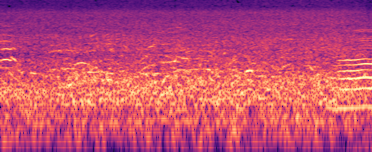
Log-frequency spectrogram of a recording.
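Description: Rushing water at the Chingra Pagar waterfall, a loud steady broadband roar that fills the whole clip with faint voices mixed in underneath.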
